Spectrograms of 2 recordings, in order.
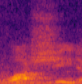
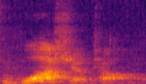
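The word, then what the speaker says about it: Ouachita: I noticed Dr. Critz said Washita a while ago, and that's not right. It's Washita.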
